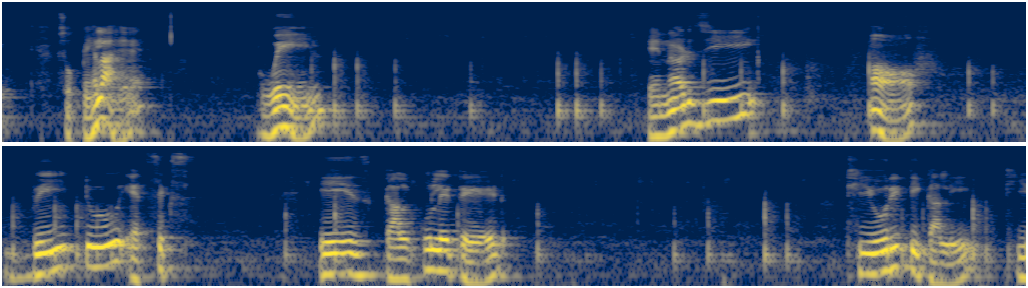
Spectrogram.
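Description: A man speaks calmly in short phrases, as if explaining.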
